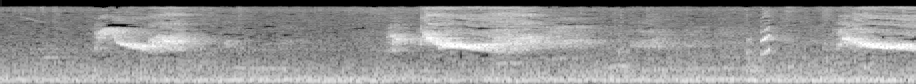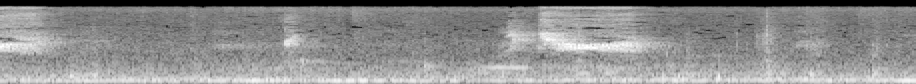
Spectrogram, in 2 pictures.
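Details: Plain prinia, called flamboyan or wergan jawa, a tame small brown bird prized for its distinctive chattering call as a tutor for songbirds; four loud arched sweeps, each rising then falling, repeat roughly every two seconds, with faint clicks between.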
